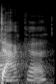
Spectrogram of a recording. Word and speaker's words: DACA: Da I say Dhaka. Dhaka. But you can say DACA. It doesn't really matter.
